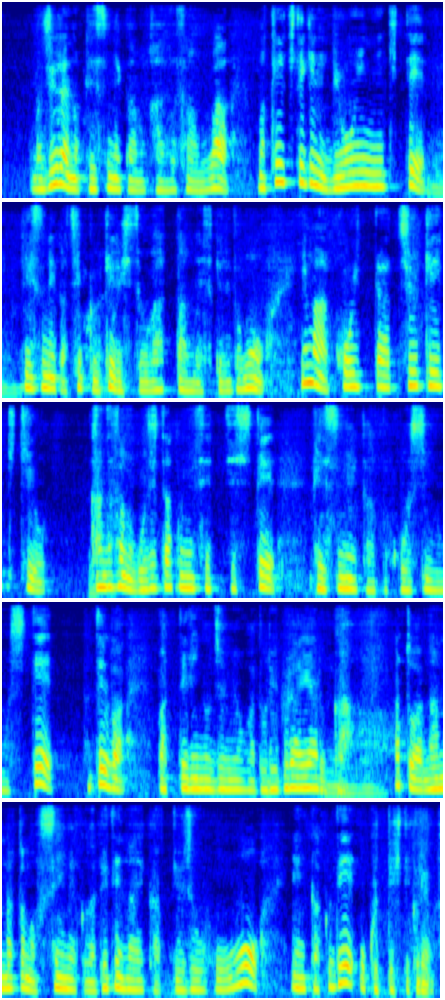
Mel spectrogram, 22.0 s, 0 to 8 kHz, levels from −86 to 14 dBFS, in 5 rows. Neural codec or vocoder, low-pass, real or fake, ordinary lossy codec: codec, 44.1 kHz, 7.8 kbps, Pupu-Codec; 7.2 kHz; fake; none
